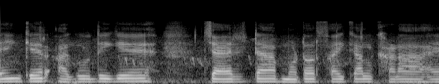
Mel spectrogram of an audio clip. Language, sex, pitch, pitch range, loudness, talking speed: Sadri, male, 130 Hz, 125-135 Hz, -19 LUFS, 95 wpm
